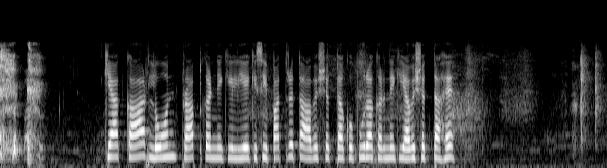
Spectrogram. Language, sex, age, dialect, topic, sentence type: Hindi, female, 25-30, Marwari Dhudhari, banking, question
